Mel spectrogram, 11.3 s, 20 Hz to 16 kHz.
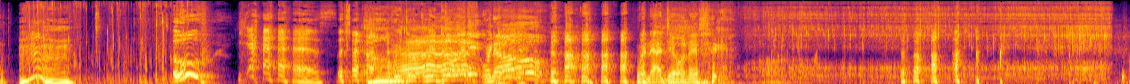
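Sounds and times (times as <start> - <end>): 
water sipped through a gap in the teeth: 0.2 - 2.0, 7.4 - 11.2
laughter: 2.4 - 6.6, 9.0 - 10.2
speech: 2.8 - 7.4, 9.1 - 9.7.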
